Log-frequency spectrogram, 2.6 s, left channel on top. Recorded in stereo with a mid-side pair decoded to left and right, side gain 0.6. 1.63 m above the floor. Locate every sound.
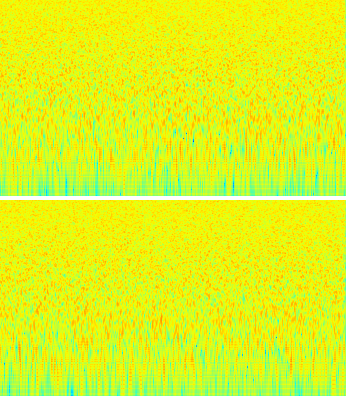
Only background noise.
